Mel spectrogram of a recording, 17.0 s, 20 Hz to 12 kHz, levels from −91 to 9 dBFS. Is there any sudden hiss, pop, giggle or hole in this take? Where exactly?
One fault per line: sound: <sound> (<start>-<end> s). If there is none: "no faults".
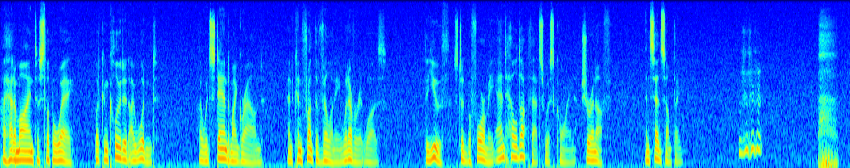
sound: laugh (14.8-15.3 s)
sound: breath (16.4-16.8 s)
